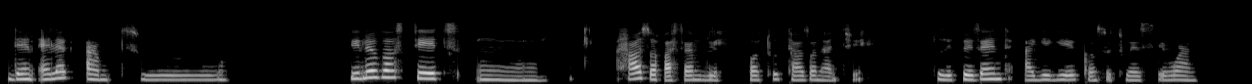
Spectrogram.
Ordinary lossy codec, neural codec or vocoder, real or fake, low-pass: AAC, 48 kbps; none; real; 7.2 kHz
